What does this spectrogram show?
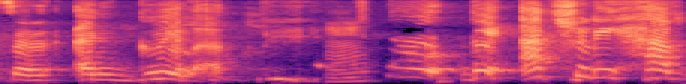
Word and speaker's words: Anguilla: Yeah, we say Anguilla phonetically, it is Anguilla, but I want to make sure I have it right. So Anguilla.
